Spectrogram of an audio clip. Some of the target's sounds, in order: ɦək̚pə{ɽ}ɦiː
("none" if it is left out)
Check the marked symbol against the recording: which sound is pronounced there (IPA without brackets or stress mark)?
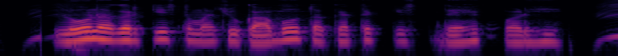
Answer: ɽ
